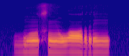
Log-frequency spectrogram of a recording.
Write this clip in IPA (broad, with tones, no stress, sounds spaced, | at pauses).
b ũ˨ s ĩ˨ w ɔ˦˨ r i˦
